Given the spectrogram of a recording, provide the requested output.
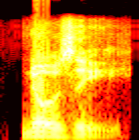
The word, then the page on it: nosey: American English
